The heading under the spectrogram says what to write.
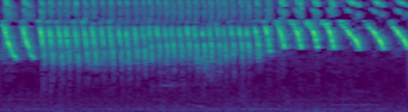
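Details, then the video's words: Canary in loud song: a long rolling trill of very quick repeated notes, followed by a series of sharper descending notes. "طائر الكناري يغرد بقوة.O canário está cantando alto. El canario gorjea fuerte."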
